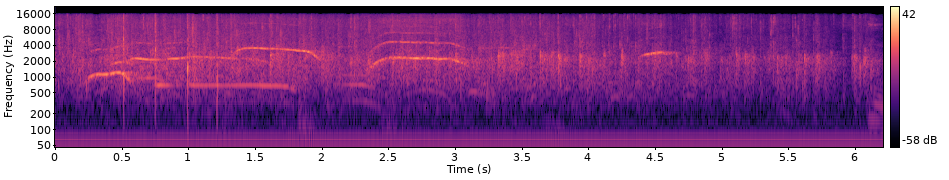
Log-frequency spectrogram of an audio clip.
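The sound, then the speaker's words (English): An audience applauding to welcome an author at a book talk: sustained, dense clapping throughout, loudest at the start, with voices calling out over it. “So can you put your hands together, please, and welcome Melvin Burgess.”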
